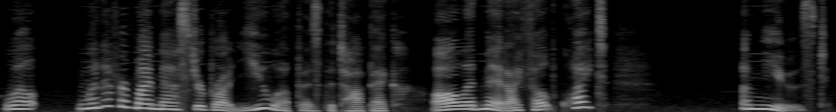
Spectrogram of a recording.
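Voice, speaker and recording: A woman voicing a reserved, earnest, socially awkward young female martial disciple in a video game, speaking in a formal, measured way. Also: on the high side, big pitch swings, heavily acted. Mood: gently amused. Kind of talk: video game character voice acting. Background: background music.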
